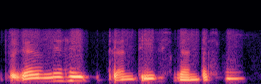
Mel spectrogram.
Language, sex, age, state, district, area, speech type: Kashmiri, male, 30-45, Jammu and Kashmir, Ganderbal, rural, conversation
